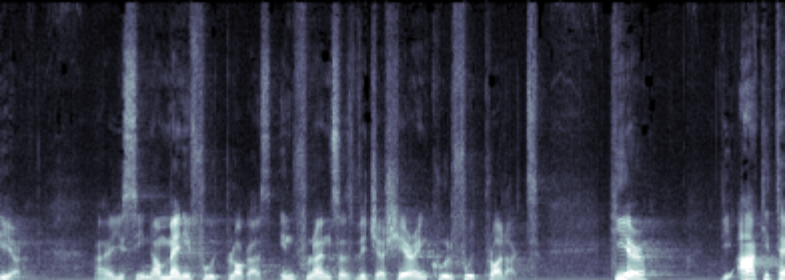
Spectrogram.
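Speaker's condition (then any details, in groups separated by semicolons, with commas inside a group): No condition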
